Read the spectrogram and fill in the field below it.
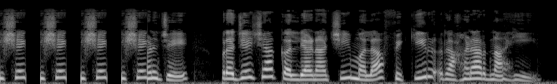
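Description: From the very start until about 1.47 s, the speech suffers a stutter with silent gaps. The fault is already under way when the clip begins: a fragment about 257 ms long plays, then about 149 ms of dead digital silence follows, and the cycle repeats every 406 ms, three times in all. The likely cause is a stalled player or stream that replays its last buffered chunk at each retry and then runs dry. The audio meant for those gaps never arrives. What separates this from ordinary dropouts is the identical burst returning at a steady pace, rather than random holes in fresh material.

Throughout the clip, the speech is low-bitrate audio saved at a high bitrate. The file is a high-rate MP3, yet nothing sounds above 14 kHz, and the coding artefacts of a much leaner encode remain. The likely cause is an earlier low-bitrate pass, consistent with something like 48 kbit/s AAC, later re-encoded at a generous rate that preserved the damage without repairing it. 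Unlike a simple band-limited recording, the artefacts here belong to lossy coding, not to filtering alone.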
